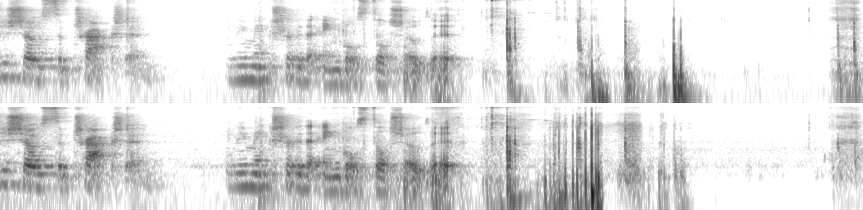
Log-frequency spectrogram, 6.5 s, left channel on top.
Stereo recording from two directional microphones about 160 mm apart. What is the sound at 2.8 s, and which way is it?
Speech, 15° left (ahead or behind).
